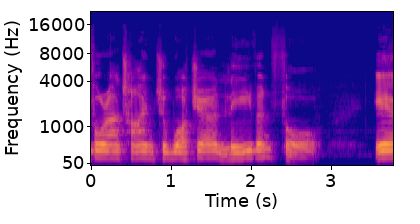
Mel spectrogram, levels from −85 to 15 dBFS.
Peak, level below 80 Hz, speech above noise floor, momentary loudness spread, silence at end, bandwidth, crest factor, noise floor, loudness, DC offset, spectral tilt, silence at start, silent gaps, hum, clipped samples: -4 dBFS; -84 dBFS; 41 dB; 9 LU; 0 s; 10 kHz; 18 dB; -65 dBFS; -24 LUFS; under 0.1%; -5 dB/octave; 0 s; none; none; under 0.1%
